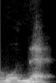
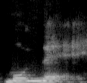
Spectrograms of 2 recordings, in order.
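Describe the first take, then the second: First: The final T sound is pronounced. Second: The final T sound is silent. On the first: The speaker calls it wrong. "So you don't go Monet" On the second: The speaker calls it right. "you don't pronounce that T. T is silent"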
